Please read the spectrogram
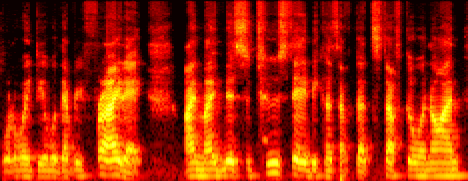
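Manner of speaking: ordinary talk, nothing marked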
